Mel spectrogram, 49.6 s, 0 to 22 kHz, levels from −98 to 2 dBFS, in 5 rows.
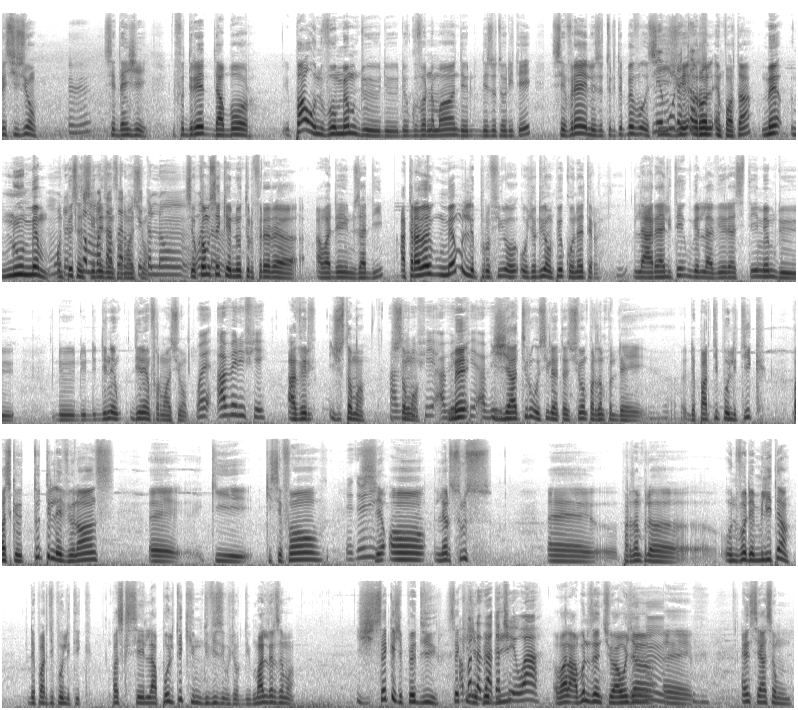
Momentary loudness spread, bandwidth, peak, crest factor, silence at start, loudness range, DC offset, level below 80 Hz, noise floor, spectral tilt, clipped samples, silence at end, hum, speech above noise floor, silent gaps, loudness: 13 LU; 15.5 kHz; -2 dBFS; 20 dB; 0 s; 6 LU; under 0.1%; -48 dBFS; -54 dBFS; -6 dB/octave; under 0.1%; 0 s; none; 32 dB; none; -23 LUFS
